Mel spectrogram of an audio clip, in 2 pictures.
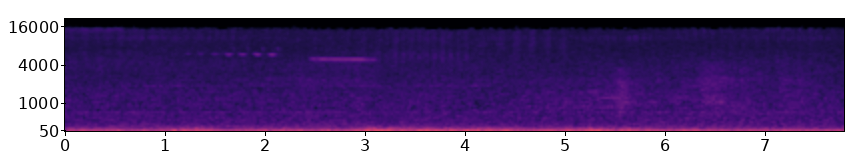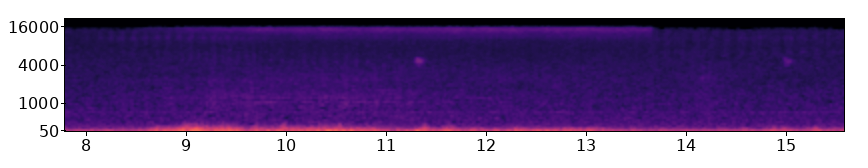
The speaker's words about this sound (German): Hören den Luftzug, wie er anschwillt, wie er abschwillt.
